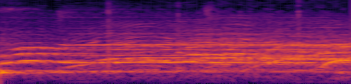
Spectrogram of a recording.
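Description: A crowd at a New Zealand national diving championship cheers and shouts as athletes are introduced, a loud, sustained mass of voices.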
